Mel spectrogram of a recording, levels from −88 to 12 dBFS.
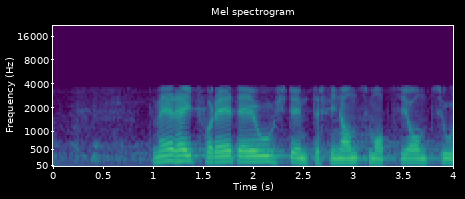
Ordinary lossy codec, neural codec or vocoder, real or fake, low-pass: none; none; real; 3.6 kHz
